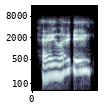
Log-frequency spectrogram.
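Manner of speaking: high, slow, put-on clown squeal; silly clown voice. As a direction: stretch it out like a goofy clown. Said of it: "my clown voice".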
